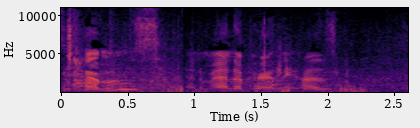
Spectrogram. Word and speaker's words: Thames: we're just talking about how the thames is spelled kind of like teams but you say it thames and amanda apparently has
